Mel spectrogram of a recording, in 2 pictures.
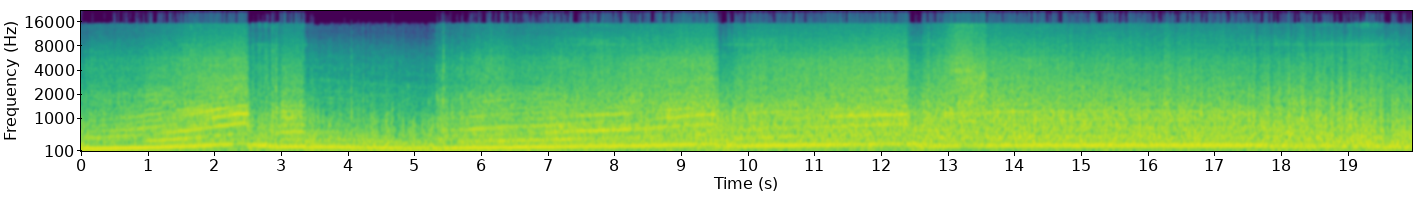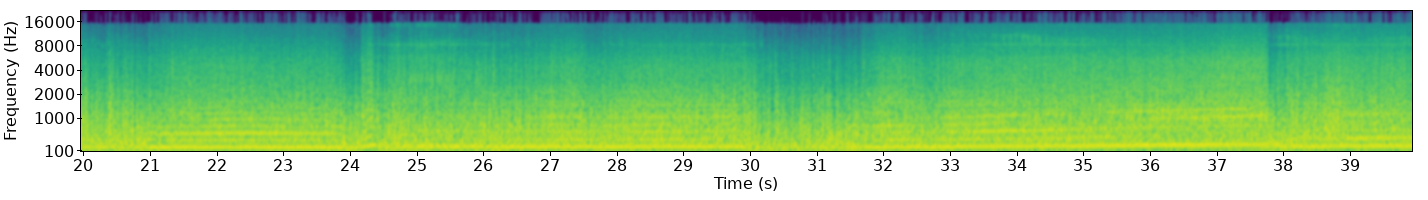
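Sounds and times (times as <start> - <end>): rotary engine racing under load: 5.2 - 39.9.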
